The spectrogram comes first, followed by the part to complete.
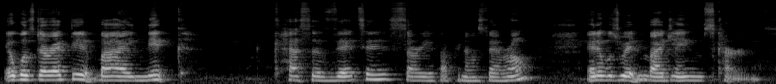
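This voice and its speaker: A woman's voice: mid-range voice, flat delivery, unhurried, darkish tone. A woman with an American accent co-hosting a storytelling show, talking casually to viewers and recounting stories. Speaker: co-host of a storytelling guessing show.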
